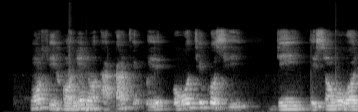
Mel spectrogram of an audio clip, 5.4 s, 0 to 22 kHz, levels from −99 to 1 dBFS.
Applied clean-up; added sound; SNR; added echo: none; none; none; reverberation time 0.6 s.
